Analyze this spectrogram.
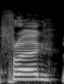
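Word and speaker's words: Laphroaig: So here I'm drinking Lafroy, right? – Is that... Lafroig.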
